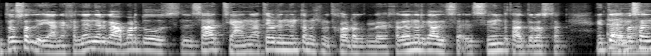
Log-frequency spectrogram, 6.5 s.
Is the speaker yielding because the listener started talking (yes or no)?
no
